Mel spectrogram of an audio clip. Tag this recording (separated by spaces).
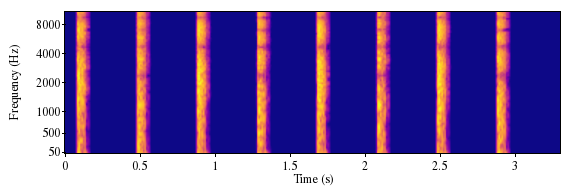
footsteps step walking old steps loop foot video game foot-steps retro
